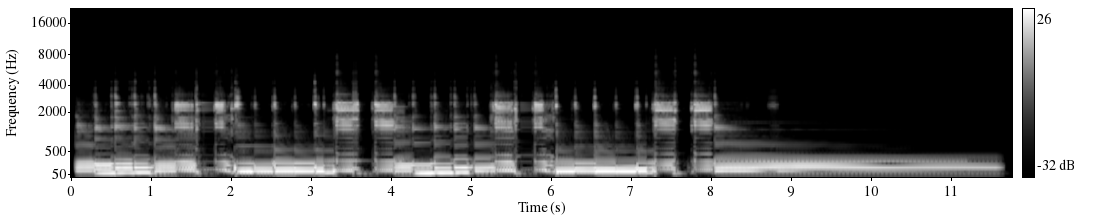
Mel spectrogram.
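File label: Fame MM 400, guitar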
